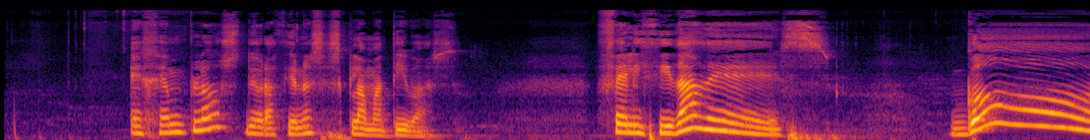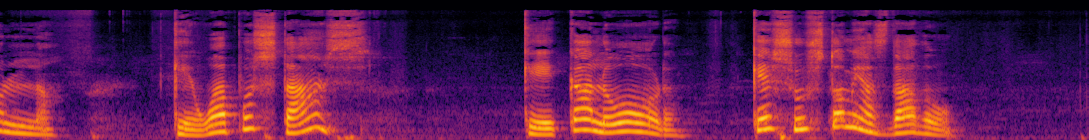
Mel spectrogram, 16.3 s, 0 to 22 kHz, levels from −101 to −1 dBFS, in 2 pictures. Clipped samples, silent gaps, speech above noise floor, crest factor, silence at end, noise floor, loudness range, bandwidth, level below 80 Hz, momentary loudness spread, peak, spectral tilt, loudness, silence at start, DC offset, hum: under 0.1%; none; 41 dB; 18 dB; 1 s; -62 dBFS; 7 LU; 16 kHz; -50 dBFS; 14 LU; -4 dBFS; -4.5 dB/octave; -21 LUFS; 1 s; under 0.1%; none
